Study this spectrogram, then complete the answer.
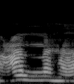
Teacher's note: এরপরে আইন নুন জবর আন, হা আলিফ জবর হা, আন হা, নুন সাকিনের পরে ইজহারের হরফ হা আসছে, এজন্য স্পষ্ট করে পড়তে হবে।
